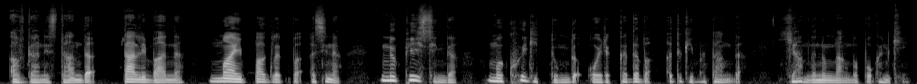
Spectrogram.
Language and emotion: Manipuri, fearful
